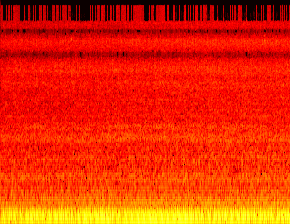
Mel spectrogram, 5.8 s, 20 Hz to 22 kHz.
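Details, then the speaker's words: 1936 Chevy coupe, 350 small-block V8, HEI distributor, pre-warmed: strong steady rumble holding a fast idle with no dip after timing advanced; idle speed needs turning down. "what I mean about the revs going up, so now I need to turn the idle down."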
